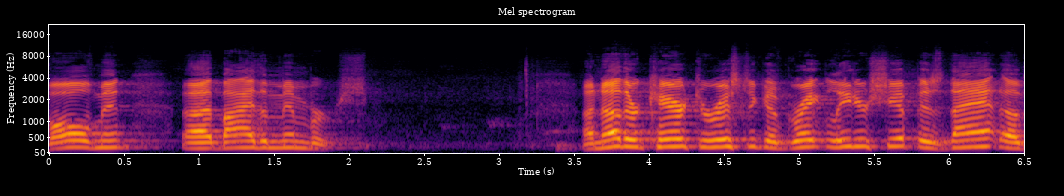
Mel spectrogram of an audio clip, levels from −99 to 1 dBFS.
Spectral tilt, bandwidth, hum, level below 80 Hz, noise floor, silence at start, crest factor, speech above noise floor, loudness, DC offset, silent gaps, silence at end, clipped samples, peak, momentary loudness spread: -5 dB/octave; 8.8 kHz; none; under -90 dBFS; -71 dBFS; 0 s; 22 dB; 47 dB; -24 LUFS; under 0.1%; none; 0 s; under 0.1%; -4 dBFS; 13 LU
